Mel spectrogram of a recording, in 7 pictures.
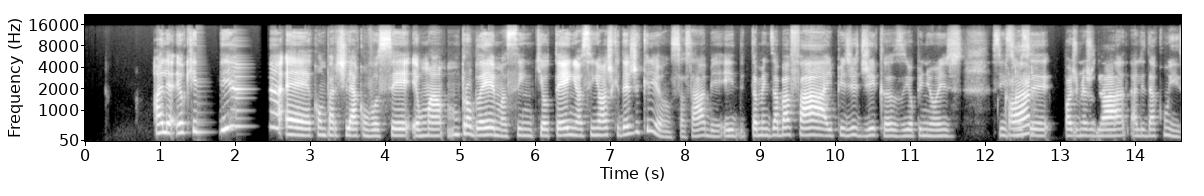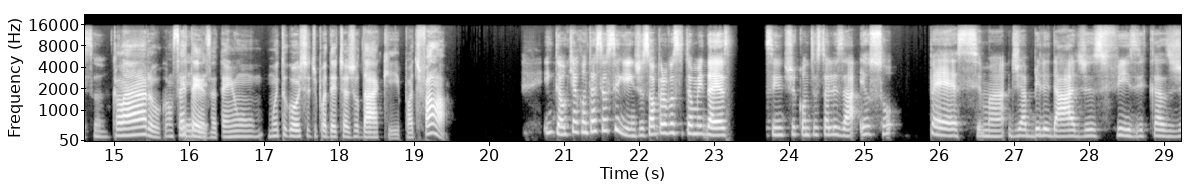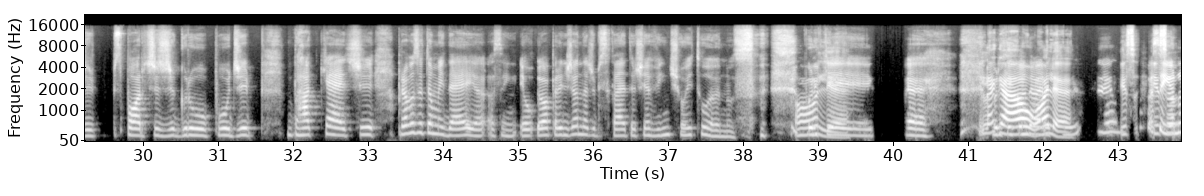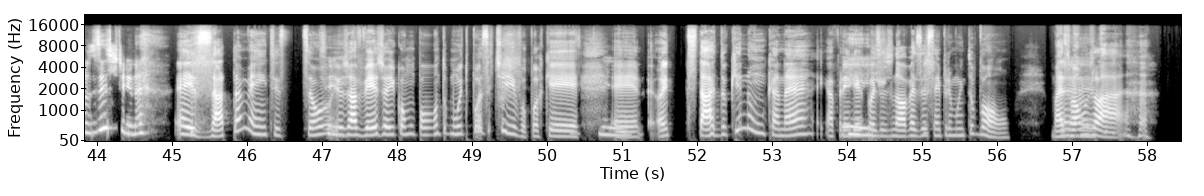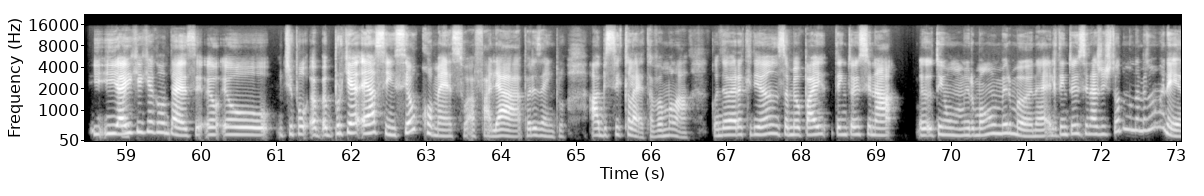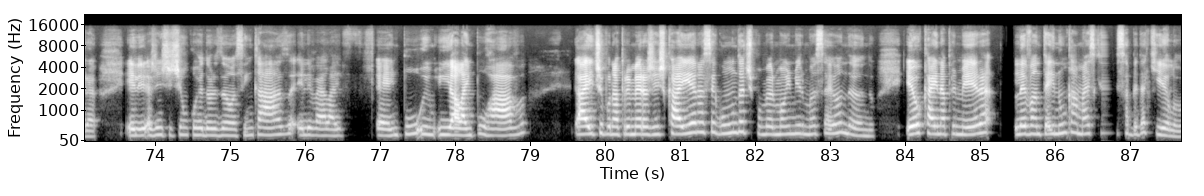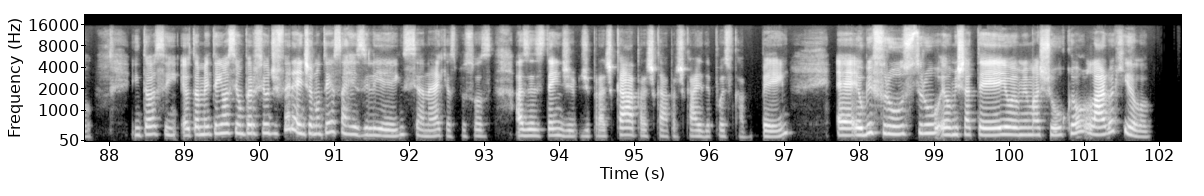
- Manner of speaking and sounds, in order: tapping; other background noise; stressed: "péssima"; chuckle; unintelligible speech; chuckle; laughing while speaking: "Sim"; chuckle
- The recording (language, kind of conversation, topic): Portuguese, advice, Como posso aprender novas habilidades sem ficar frustrado?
